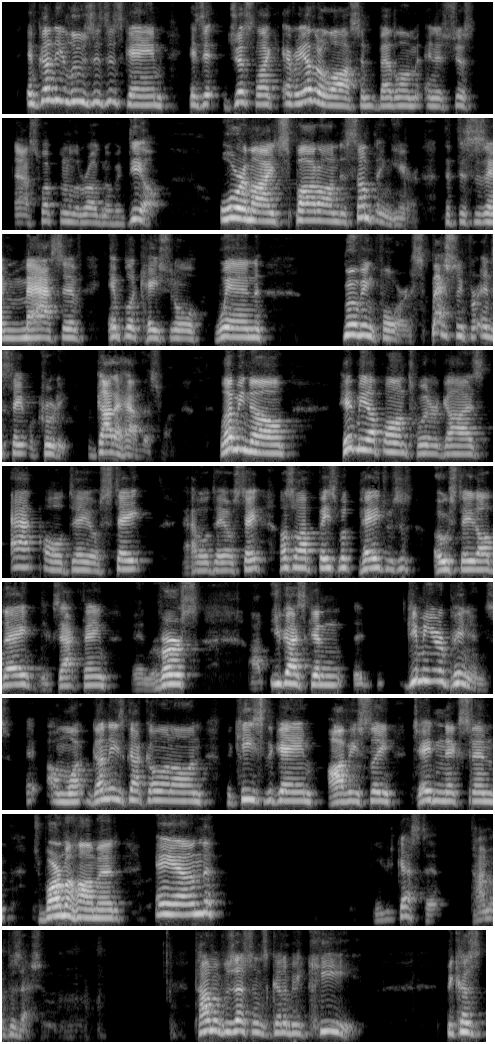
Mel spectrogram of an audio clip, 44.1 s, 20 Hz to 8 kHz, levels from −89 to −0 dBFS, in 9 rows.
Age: 40-59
